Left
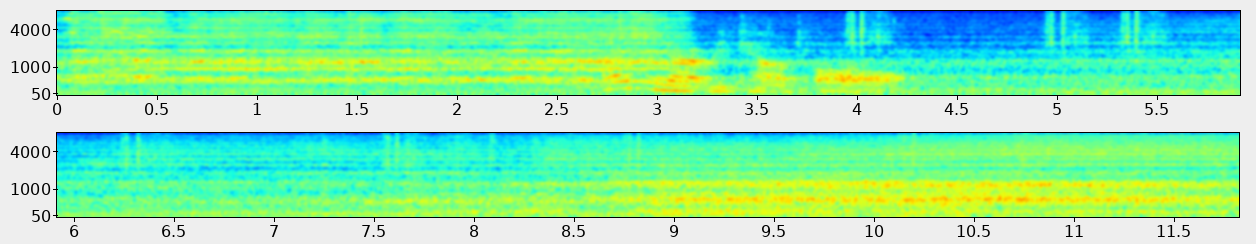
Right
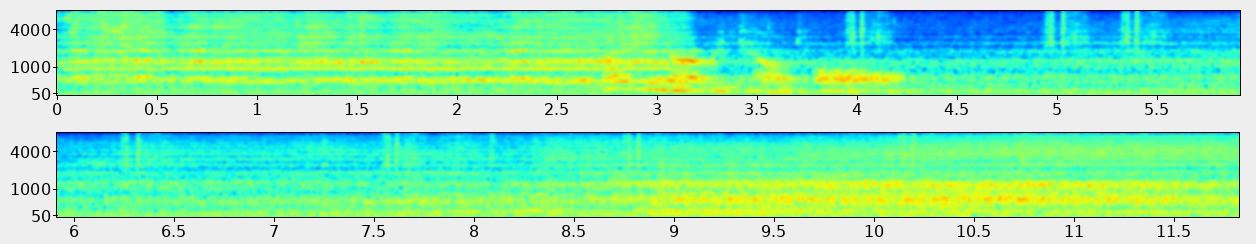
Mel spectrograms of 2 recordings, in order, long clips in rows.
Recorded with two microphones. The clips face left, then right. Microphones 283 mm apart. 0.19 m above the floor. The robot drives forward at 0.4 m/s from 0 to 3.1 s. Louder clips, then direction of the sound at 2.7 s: Even; 10° right (ahead or behind).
